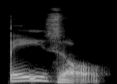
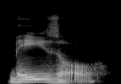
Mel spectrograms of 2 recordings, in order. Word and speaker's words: basil: Use a long a sound for the first syllable like say and day. B. Basil. The S makes the Zz sound like zebra.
